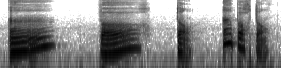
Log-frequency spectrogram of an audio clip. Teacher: you've got this EM, and after that it's a consonant, so it is here nasal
